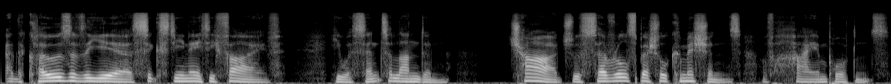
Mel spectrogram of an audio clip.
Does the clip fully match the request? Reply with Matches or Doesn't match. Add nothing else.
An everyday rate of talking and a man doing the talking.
Matches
